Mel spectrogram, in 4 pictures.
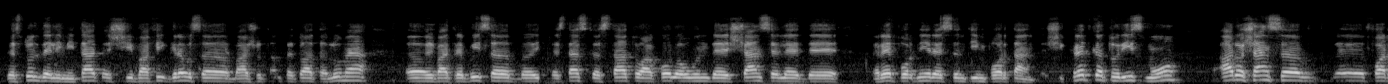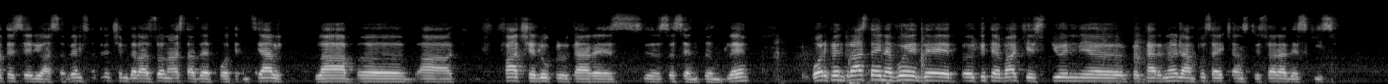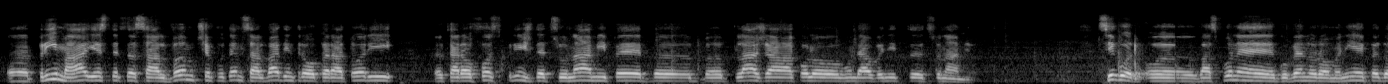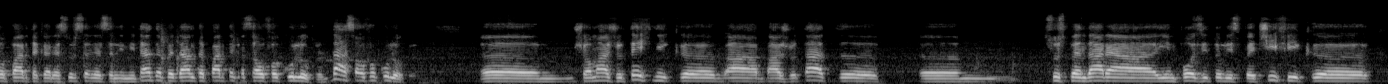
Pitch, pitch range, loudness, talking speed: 160 Hz, 145-175 Hz, -22 LUFS, 130 wpm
